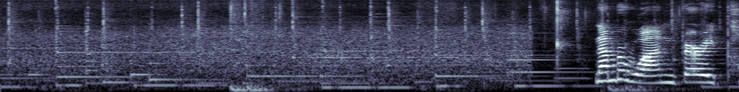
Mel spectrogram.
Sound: waves crashing; gentle upbeat music

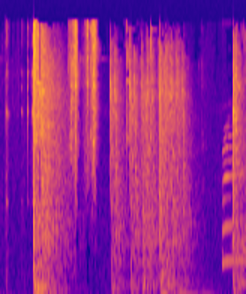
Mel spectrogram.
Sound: distant gunfire

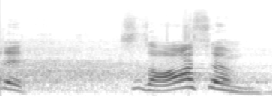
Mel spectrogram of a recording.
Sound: congregation laughing

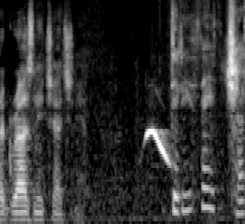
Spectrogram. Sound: whistling

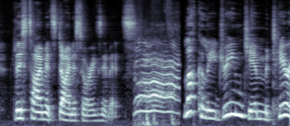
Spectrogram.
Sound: screaming

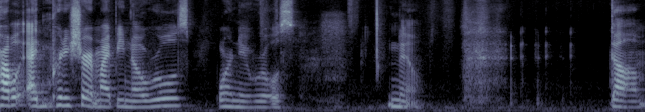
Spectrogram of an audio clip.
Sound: laughs

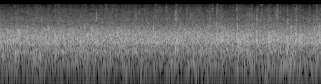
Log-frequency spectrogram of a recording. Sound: applause

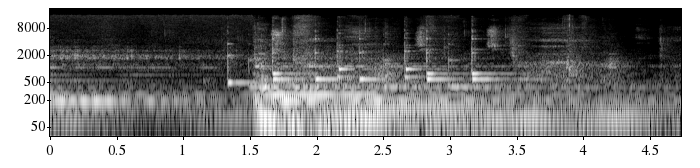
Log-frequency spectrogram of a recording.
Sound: phone ringing

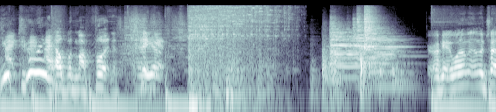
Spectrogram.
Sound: crashing noise

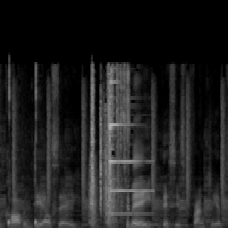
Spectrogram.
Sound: cash register kaching

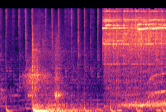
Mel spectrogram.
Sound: thump; coins jingling

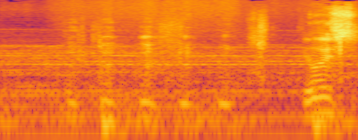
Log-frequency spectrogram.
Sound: laughs

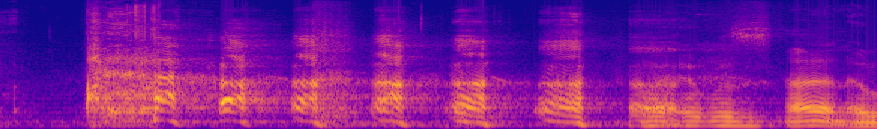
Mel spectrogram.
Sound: Daniel and Drew laugh

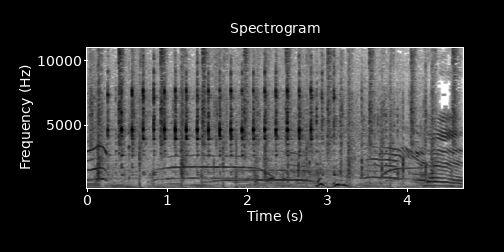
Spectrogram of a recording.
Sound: crowd cheering and applauding

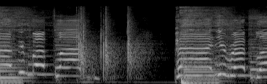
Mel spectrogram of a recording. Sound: clap clap clap

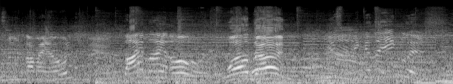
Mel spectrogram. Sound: is sarcastic

